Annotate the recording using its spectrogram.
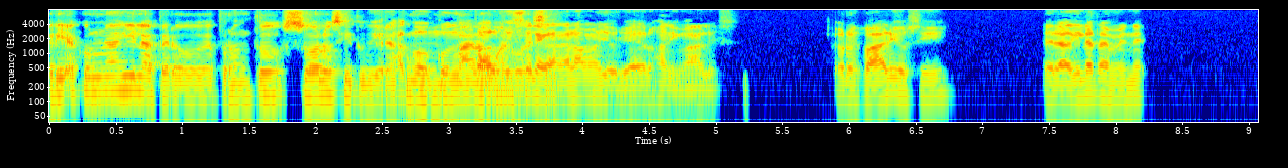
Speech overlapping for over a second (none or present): present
